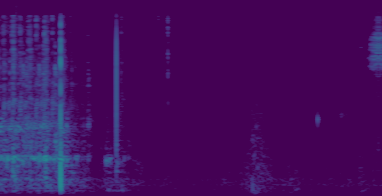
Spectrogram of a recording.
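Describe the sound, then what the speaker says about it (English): Sewing machine stitching a quilt: a few quiet, short bursts of needle clatter and clicks, separated by near-silent pauses, close by with no talking. "Yep, we're still sewing, so that's good."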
